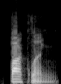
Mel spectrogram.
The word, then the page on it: buckling: American English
